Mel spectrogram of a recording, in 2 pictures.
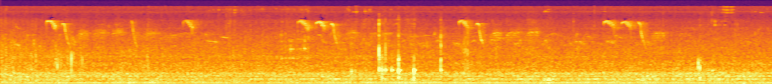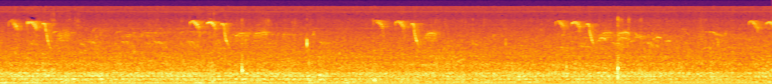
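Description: Faint bird calls: short, high chirps that slide downward, often two or three in quick succession, repeating every second or two.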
